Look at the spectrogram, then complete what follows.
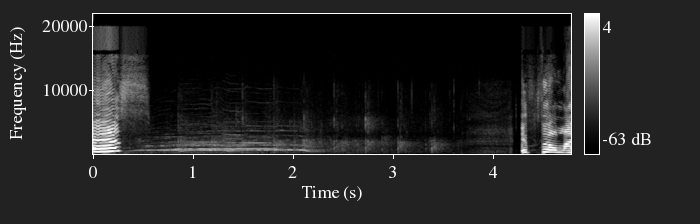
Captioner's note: cheering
